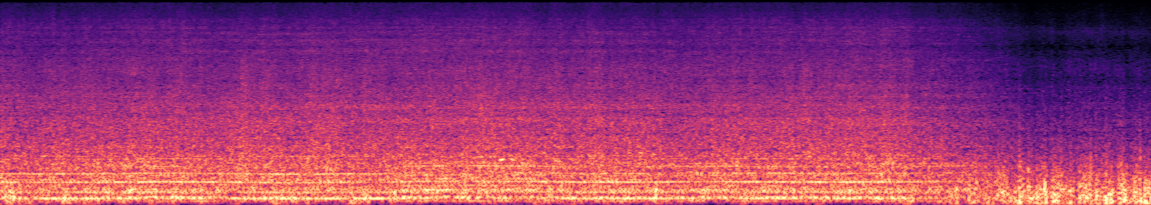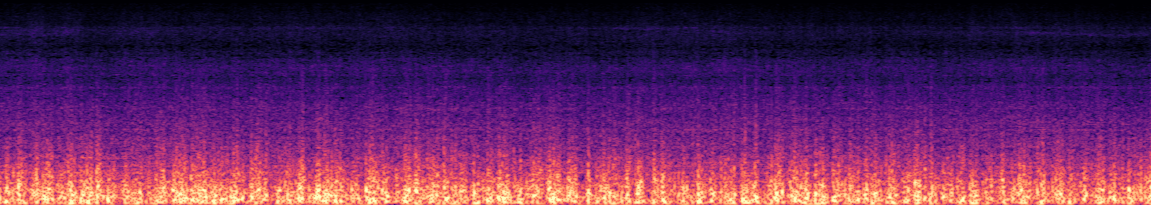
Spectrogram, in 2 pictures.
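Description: Long-tail boat engine running steadily at cruising speed, a constant droning note over the hiss of the water. About twelve seconds in this gives way to an uneven low rumble of wind buffeting the microphone.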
